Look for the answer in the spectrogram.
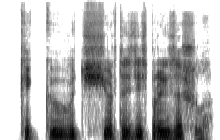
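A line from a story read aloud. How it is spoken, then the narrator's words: Muttering. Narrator (Russian): пробормотал он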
